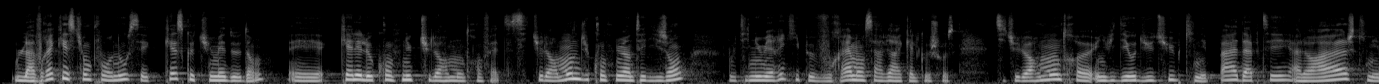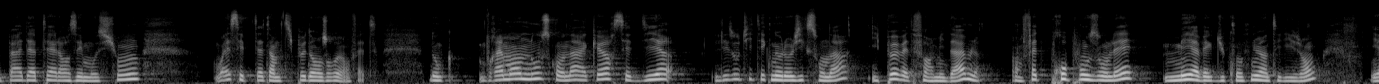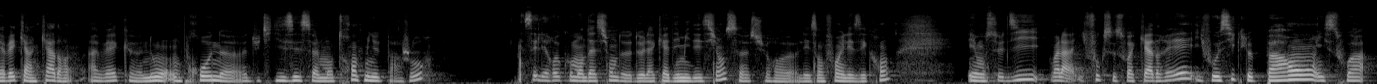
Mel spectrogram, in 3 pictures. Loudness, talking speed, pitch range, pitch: -25 LUFS, 210 wpm, 170-210 Hz, 185 Hz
